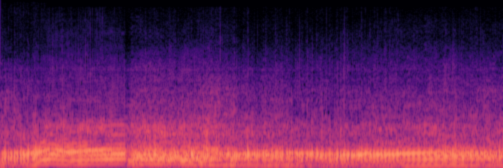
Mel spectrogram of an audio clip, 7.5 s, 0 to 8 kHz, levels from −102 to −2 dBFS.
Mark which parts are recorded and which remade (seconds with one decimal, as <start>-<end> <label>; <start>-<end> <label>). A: 0.0-5.4 remade; 5.4-6.0 recorded; 6.0-7.5 remade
